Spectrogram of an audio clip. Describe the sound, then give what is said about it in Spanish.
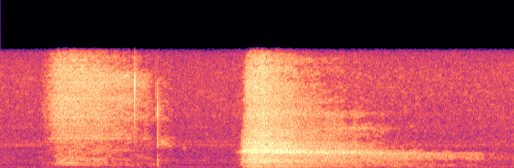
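A deep breath drawn in, then a long exhalation out through the mouth, as part of a guided breathing exercise. A short airy inhale is followed after a pause by a louder, breathy exhale that slowly fades. “Vuelvo a respirar profundo, bien profundo, con una exhalación por la boca.”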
